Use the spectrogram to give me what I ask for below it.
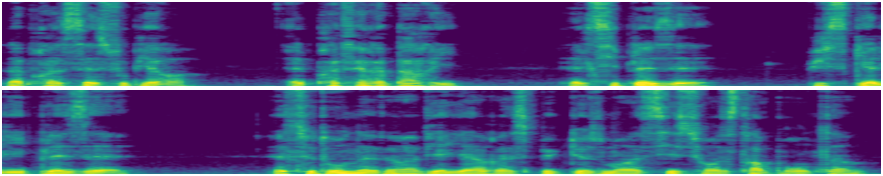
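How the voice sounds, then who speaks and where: A man narrating a novel as an audiobook in a measured, literary manner. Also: lowish voice, fairly even intonation, warm tone, husky.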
